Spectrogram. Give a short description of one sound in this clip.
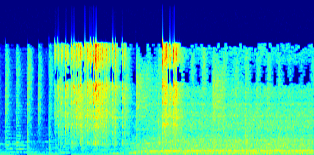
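A grill knob clicks as it is turned.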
